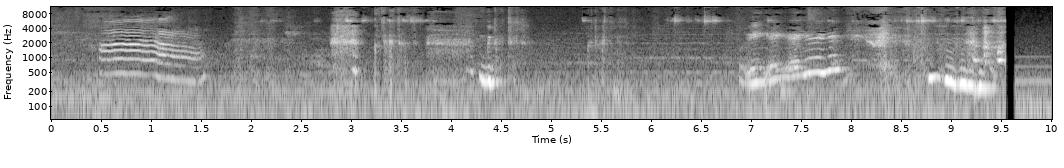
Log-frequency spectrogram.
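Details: Domestic cat meowing in a pet clip: a high, wavering meow near the start, a short falling mew midway, then a run of drawn-out descending meows near the end, amid human voices, clattering and faint music.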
